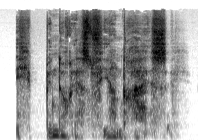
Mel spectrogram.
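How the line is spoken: Quiet. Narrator (German): sagte Charlotte leise

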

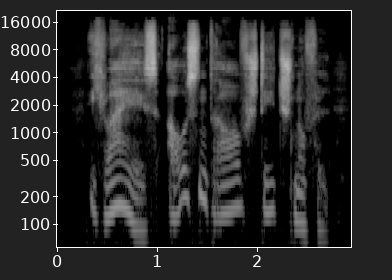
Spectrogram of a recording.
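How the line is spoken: Whispered. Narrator (German): setzte er flüsternd hinzu

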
